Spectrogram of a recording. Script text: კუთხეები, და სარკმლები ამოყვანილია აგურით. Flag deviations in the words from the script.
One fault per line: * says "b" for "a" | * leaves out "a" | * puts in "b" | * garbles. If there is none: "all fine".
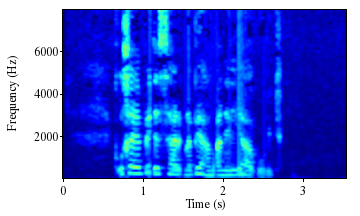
all fine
